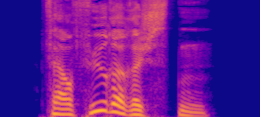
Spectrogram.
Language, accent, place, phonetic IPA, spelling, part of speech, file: German, Germany, Berlin, [fɛɐ̯ˈfyːʁəʁɪʃstn̩], verführerischsten, adjective, De-verführerischsten.ogg
- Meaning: 1. superlative degree of verführerisch 2. inflection of verführerisch: strong genitive masculine/neuter singular superlative degree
